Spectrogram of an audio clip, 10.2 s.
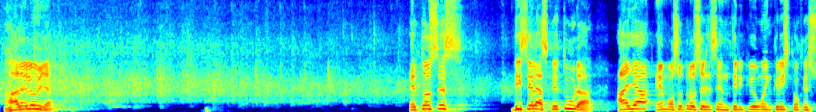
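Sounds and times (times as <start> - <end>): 
speech: 0.0 - 0.8, 5.1 - 10.1
audience applause: 0.0 - 6.8.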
